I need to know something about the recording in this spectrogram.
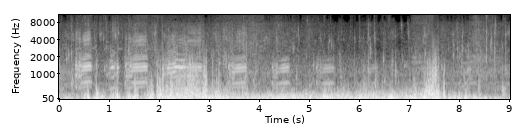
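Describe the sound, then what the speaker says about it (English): A flock of Canada geese honking repeatedly, overlapping calls over a steady rumble of water and a sailboat moving along on a lake. "Canadian geese."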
